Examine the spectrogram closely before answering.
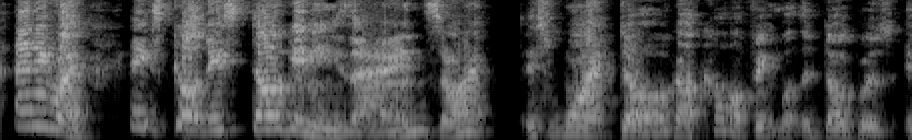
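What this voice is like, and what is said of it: Cockney East End accent. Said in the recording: “my Cockney East End accent”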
